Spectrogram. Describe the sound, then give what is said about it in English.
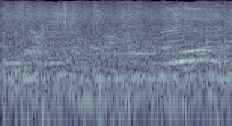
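A bustling theme park crowd on a freezing cold Tuesday: a steady, dense murmur of many overlapping voices with children's chatter, and a brief high-pitched squeal rising out of the din near the end. “It's actually reasonably crowded for a Tuesday.”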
